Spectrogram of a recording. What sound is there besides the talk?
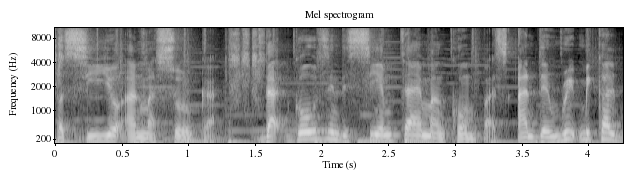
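None of the usual background noises is heard.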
